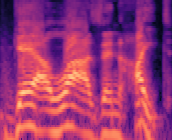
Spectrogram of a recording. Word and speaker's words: Gelassenheit: The Amish treat it as there's a guiding principle called Gelassenheit, pronounced roughly Gelassenheit. It's a German word, and the closest English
